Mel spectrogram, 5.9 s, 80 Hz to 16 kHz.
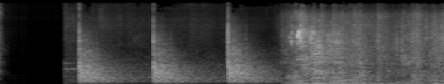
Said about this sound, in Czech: Moment, který mohli lidé naposledy vidět před 12 lety při dostavbě linky A, slavnostní proražení jednoho z tunelů.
